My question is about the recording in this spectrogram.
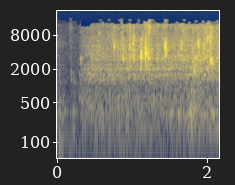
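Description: Bathroom sink tap running steadily, starting shortly after the start, as a makeup sponge (beauty blender) is wetted under the water before use.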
